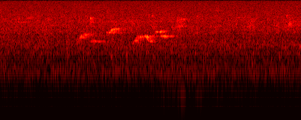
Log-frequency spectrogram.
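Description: A songbird sings one short phrase of a few clear notes that curve up and down in pitch, starting about one and a half seconds in and lasting about two seconds, over a faint steady background hiss.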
